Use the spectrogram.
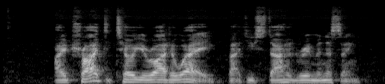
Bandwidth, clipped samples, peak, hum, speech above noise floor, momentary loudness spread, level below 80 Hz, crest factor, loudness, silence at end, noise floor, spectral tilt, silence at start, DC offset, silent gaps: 16 kHz; under 0.1%; -4 dBFS; none; 37 dB; 10 LU; -56 dBFS; 18 dB; -22 LUFS; 0.25 s; -58 dBFS; -4.5 dB/octave; 0.55 s; under 0.1%; none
